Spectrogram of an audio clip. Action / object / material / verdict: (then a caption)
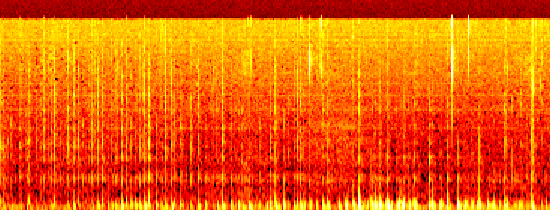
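tap / small kraft-paper cardboard notebook / cardboard / none. A small, flat, light and hollow kraft-paper or cardboard notebook tied with string is held close to the microphone and scratched and tapped with fingertips and nails. The result is a dense run of soft, low, dull thumps mixed with faint scratching. The taps grow louder and more forceful midway through.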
